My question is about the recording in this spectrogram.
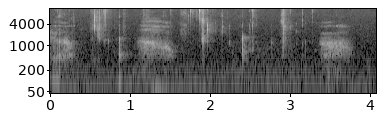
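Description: Close-miked ASMR mouth sounds: sharp wet clicks and smacks, with three short breathy hushes.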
